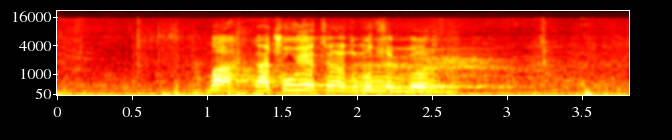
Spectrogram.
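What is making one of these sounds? A man exclaims loudly.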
